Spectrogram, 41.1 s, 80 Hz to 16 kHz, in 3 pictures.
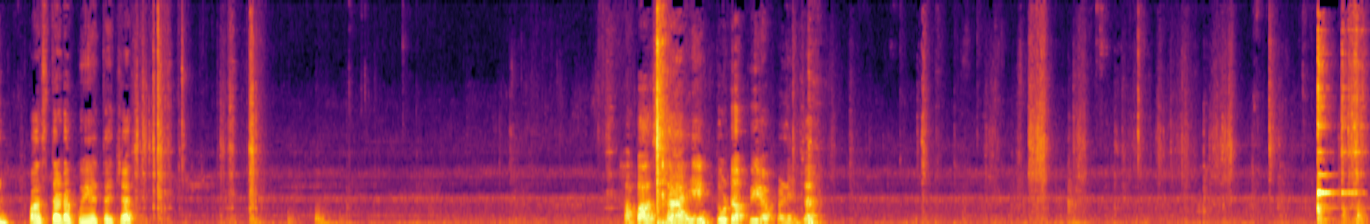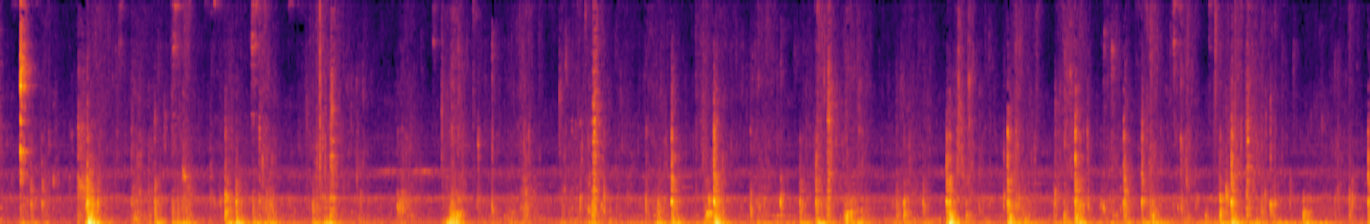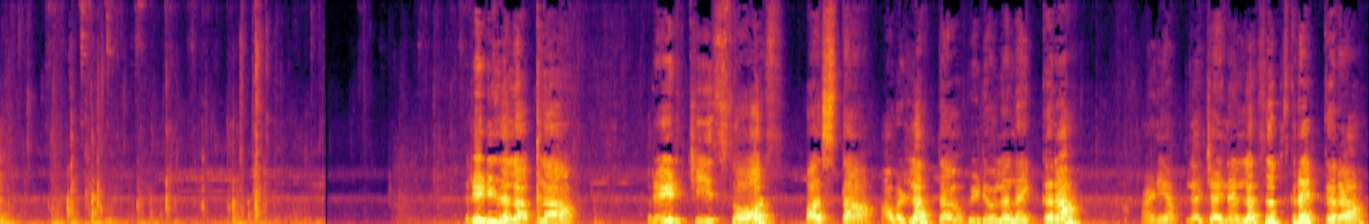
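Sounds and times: spatula scraping in a pan: 0:06.0 - 0:06.8, 0:09.8 - 0:12.6, 0:15.0 - 0:29.9.

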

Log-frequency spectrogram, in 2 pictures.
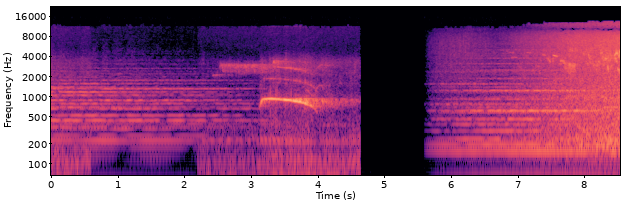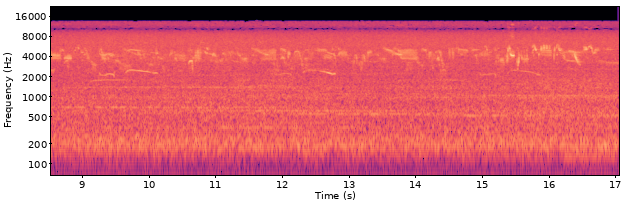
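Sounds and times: rushing background noise: 0:07.4 - 0:17.0
small birds chirping: 0:07.4 - 0:17.0.

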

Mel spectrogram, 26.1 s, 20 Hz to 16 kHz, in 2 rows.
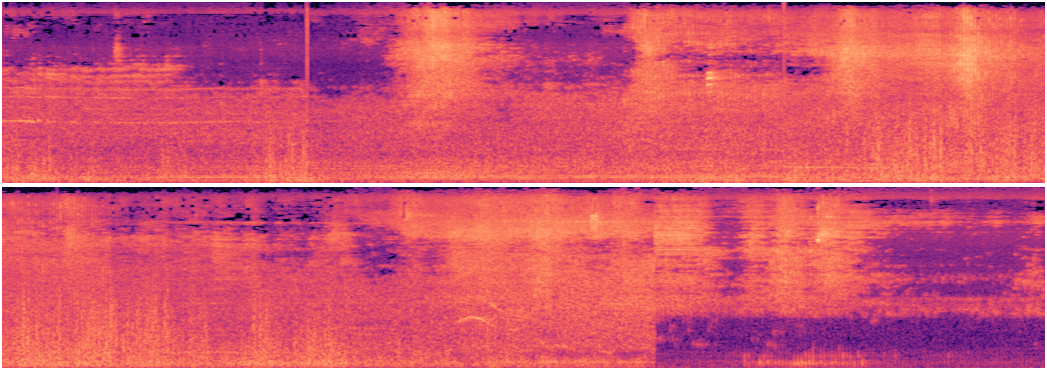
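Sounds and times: wind buffeting microphone: 0:00.0 - 0:06.7, 0:07.8 - 0:20.7.

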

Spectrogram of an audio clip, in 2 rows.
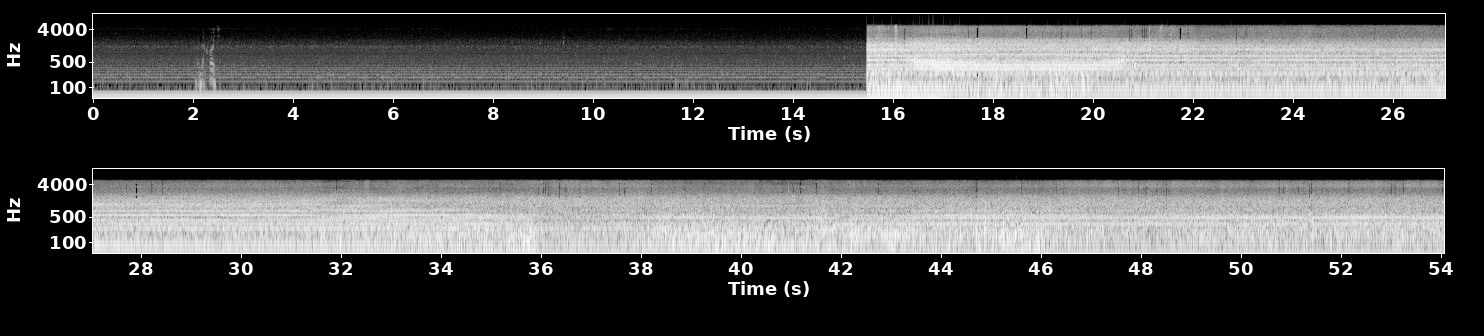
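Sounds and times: outboard motor humming: 0:15.4 - 0:54.0.

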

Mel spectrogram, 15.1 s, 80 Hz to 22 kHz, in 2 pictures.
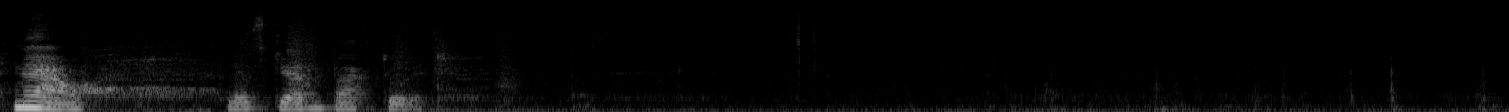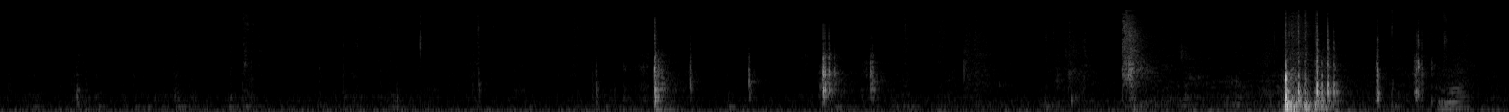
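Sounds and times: hand clicking and tapping parts: 0:02.8 - 0:12.2.

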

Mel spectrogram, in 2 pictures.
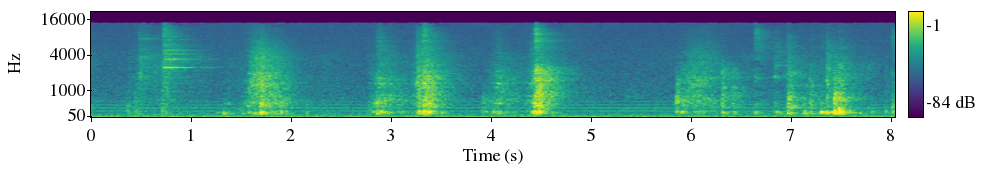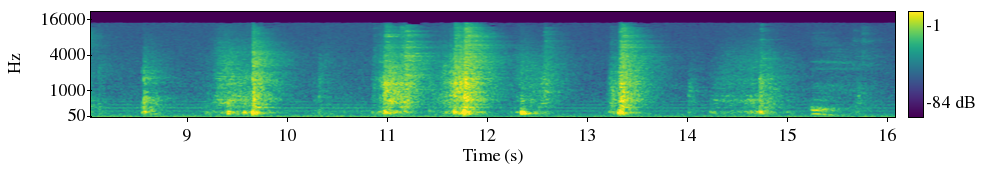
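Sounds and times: metal tools clanking and scraping: 0:00.6 - 0:01.2.

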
